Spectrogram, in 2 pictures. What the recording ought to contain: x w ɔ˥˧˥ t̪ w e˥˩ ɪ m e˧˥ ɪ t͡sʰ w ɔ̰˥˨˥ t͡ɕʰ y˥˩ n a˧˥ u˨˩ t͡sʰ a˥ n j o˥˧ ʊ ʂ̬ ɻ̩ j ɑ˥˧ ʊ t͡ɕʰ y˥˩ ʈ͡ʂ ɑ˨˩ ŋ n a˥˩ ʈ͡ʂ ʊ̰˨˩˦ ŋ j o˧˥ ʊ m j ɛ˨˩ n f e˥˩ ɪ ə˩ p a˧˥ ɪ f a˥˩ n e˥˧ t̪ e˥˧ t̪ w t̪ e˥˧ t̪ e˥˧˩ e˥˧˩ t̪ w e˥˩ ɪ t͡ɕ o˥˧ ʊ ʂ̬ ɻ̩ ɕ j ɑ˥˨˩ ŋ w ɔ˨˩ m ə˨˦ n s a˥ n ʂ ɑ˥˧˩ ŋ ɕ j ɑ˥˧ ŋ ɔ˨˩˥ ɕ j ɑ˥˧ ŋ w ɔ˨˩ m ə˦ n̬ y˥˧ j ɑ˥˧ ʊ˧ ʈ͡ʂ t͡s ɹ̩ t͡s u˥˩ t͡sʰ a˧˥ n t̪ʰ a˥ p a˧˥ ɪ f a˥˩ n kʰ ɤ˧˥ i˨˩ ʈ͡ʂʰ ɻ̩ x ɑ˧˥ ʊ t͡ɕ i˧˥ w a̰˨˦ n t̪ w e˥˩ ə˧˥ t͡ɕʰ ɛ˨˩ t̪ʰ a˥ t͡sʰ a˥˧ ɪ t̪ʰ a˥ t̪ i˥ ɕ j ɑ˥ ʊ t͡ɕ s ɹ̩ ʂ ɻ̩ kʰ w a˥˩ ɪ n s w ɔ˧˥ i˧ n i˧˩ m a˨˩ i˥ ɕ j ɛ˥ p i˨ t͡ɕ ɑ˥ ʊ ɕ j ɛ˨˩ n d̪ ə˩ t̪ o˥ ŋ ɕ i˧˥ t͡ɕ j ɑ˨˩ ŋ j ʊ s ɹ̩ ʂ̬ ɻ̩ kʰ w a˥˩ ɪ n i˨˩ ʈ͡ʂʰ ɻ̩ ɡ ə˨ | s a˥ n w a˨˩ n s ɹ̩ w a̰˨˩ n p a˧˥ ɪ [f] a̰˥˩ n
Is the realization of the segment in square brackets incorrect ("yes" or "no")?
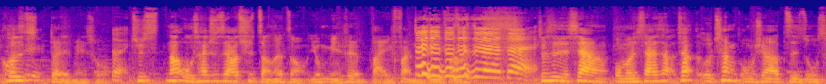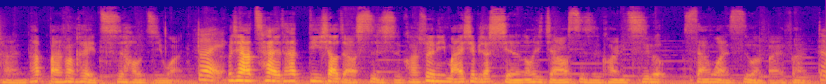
no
